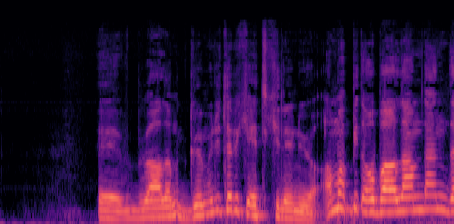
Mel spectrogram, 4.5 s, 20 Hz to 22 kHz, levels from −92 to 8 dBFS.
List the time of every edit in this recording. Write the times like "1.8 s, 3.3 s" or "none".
1.8 s, 3.6 s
